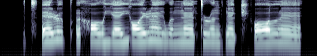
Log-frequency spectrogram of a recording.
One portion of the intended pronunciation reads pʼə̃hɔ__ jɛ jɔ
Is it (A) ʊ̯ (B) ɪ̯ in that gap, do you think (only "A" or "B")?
A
